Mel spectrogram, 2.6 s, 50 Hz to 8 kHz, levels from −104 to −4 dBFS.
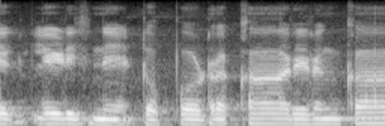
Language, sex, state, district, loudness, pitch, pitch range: Hindi, male, Uttar Pradesh, Shamli, -15 LUFS, 115 Hz, 115-120 Hz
